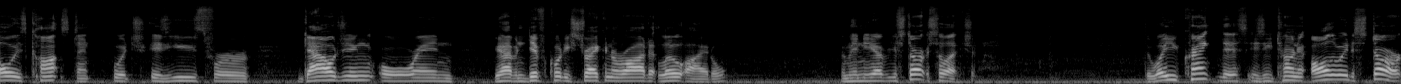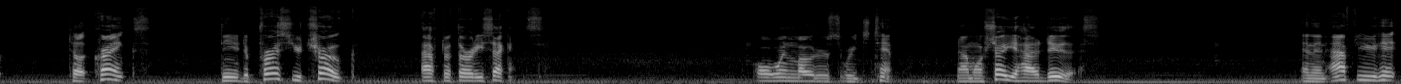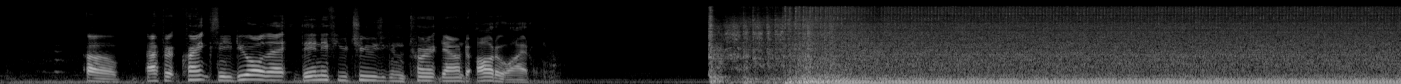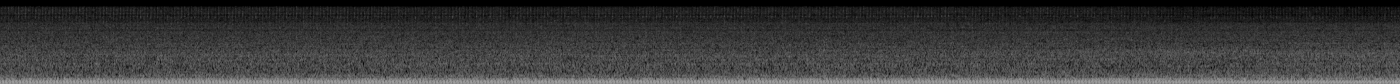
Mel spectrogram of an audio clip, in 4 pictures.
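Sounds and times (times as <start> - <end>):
generator engine running: 35.1 - 56.0.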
